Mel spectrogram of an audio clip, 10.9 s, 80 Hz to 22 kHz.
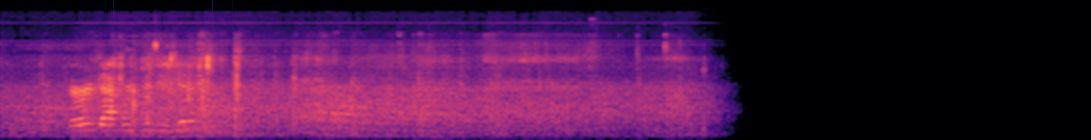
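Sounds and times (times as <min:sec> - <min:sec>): outdoor background rush: 0:00.0 - 0:07.4.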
